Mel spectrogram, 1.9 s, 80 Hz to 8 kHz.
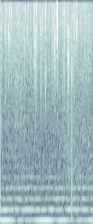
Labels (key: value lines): label: biophony, midshipman
recorder: SoundTrap 500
